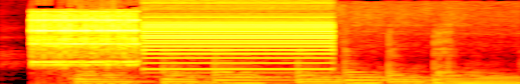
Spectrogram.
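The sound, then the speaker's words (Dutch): A loud electronic cockpit warning alarm: a bright, buzzy tone that abruptly switches to a second, denser tone, then gives way to lower pulsing sounds. No one speaks. “En dan moeten piloten dit soort waarschuwingen gaan negeren.”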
